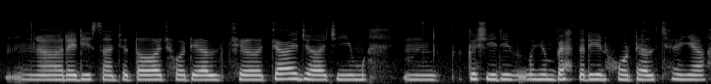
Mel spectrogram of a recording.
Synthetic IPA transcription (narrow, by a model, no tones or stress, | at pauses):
ɾeːɖisɐnt͡ʃʰit̪aːd͡ʒhoːʈeːlt͡ʃʰit͡ʃaːjd͡ʒaːt͡ʃʰjum | kəʃiːɾijumbeht̪əɾiːnhoːʈelt͡ʃʰijã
